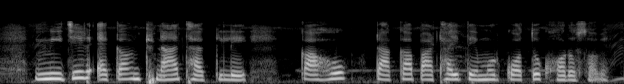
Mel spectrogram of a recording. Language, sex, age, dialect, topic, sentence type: Bengali, female, 18-24, Rajbangshi, banking, question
